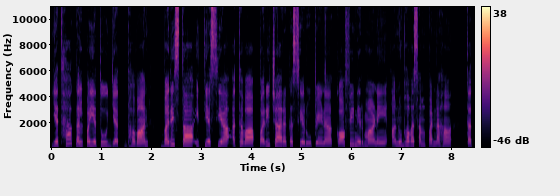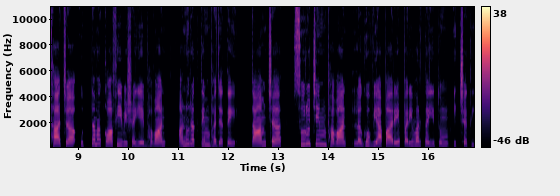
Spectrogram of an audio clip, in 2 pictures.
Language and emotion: Sanskrit, neutral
